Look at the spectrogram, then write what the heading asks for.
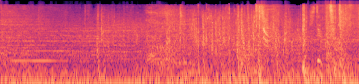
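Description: Bombarda blasting spells cast in Hogwarts Legacy, a dense barrage of booming explosive blasts and sharp cracks with crackling debris, loud and continuous throughout.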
